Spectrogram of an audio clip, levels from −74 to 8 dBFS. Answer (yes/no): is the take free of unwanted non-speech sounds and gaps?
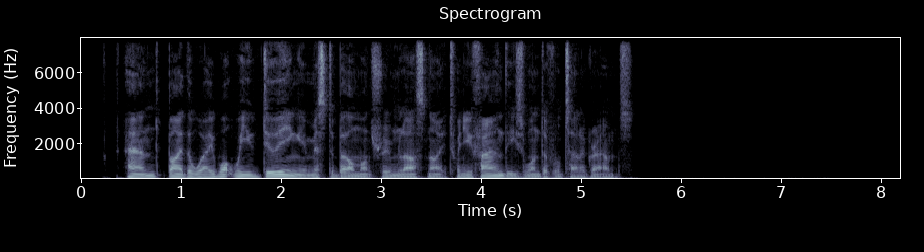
yes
